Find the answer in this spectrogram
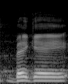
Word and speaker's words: Begue: But if you want to Google me, my name is Bege. That's spelled Begue, and you can Google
